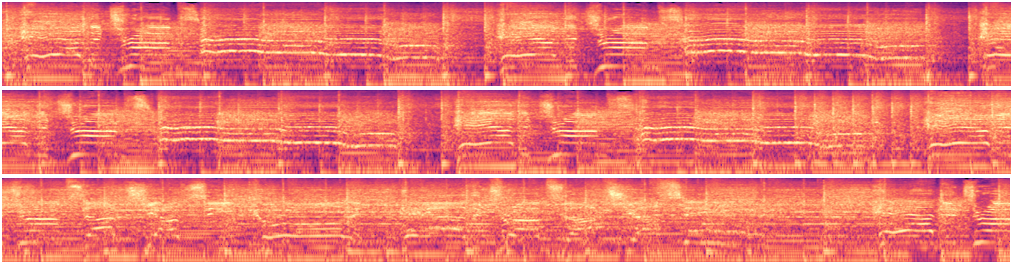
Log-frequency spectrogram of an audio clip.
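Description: A loud, dense Celtic punk song plays throughout, with pounding drums driving a fast, steady beat beneath bright melodic lines and a full, energetic band sound.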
